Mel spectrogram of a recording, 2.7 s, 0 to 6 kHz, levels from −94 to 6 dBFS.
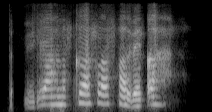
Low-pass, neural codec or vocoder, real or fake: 5.4 kHz; codec, 16 kHz, 0.8 kbps, ZipCodec; fake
